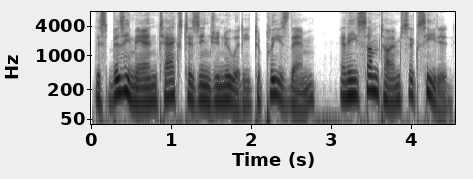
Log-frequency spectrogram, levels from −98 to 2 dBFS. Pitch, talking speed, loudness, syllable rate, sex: 125 Hz, 170 wpm, -18 LUFS, 5.8 syllables/s, male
